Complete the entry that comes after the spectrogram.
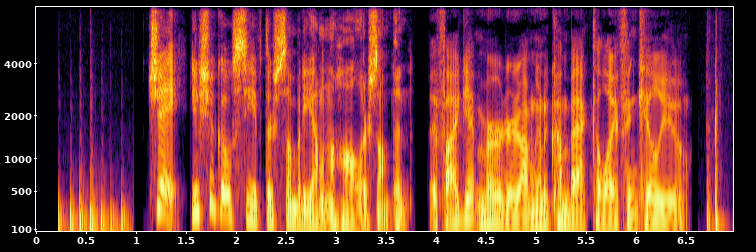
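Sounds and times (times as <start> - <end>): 
banging knock on a door: 0.2 - 1.0
speech: 1.1 - 6.9.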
